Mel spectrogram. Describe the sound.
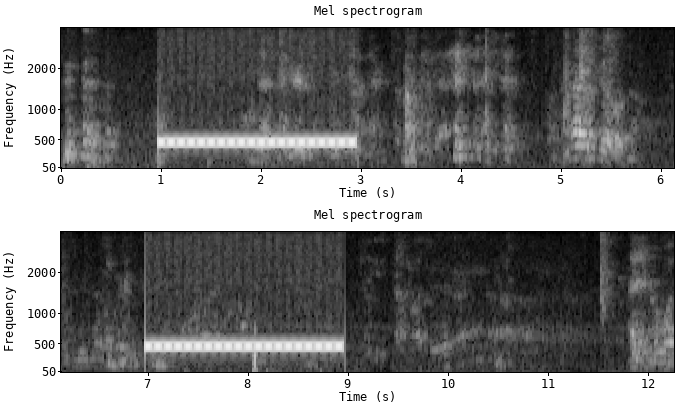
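Two long, steady telephone ringing tones, each about two seconds, sound while an automated phone system transfers a call. Quiet voices fill the gaps between them.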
